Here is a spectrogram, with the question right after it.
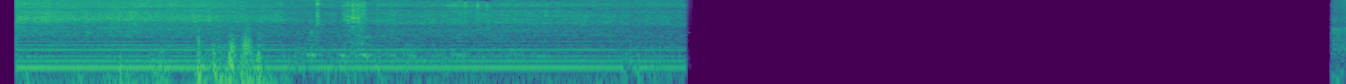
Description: The start of the video show the blower motor humming. The humming noise COULD be the result of a failed blower motor, BUT it could also be a bad capacitor.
